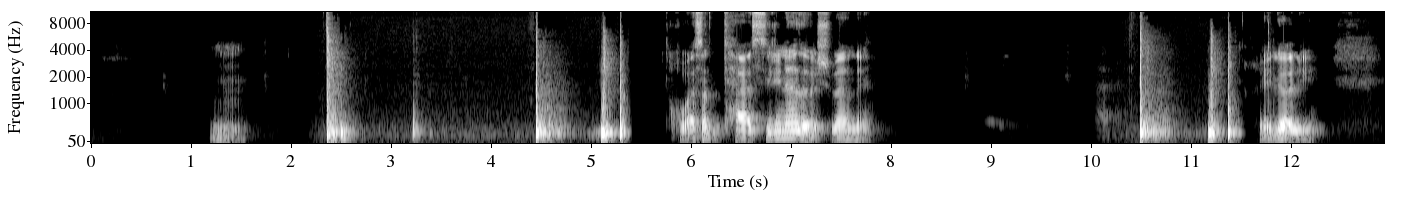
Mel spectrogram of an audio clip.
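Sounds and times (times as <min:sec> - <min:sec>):
speech: 0:01.2 - 0:01.6, 0:05.9 - 0:07.9, 0:11.7 - 0:12.6
hammer dropped onto a smartphone in a durability test: 0:04.4 - 0:05.4, 0:10.5 - 0:11.5.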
